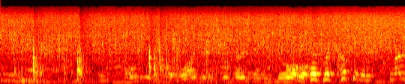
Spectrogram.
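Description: Chicken, runner beans and red pepper sizzling steadily in hot olive oil in a paella pan, with a utensil clicking and scraping against the pan a few times in the first couple of seconds as the food is stirred.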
